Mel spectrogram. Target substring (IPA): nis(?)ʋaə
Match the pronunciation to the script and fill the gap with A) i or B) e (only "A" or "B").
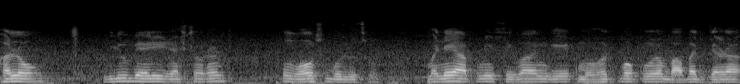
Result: B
